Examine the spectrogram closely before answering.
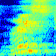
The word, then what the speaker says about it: wrist: WR के साथ हमेशा W साइलेंट होता है। इस W को जैसे कि WRIST, रिस्ट है ये, इस रिस्ट का अर्थ होता है कलाई, हमारी ये कलाई।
